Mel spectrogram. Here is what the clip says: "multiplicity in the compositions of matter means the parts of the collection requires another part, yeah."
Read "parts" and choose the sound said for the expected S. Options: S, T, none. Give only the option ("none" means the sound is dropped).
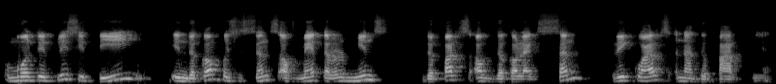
S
